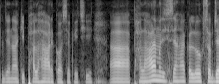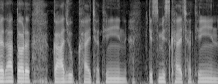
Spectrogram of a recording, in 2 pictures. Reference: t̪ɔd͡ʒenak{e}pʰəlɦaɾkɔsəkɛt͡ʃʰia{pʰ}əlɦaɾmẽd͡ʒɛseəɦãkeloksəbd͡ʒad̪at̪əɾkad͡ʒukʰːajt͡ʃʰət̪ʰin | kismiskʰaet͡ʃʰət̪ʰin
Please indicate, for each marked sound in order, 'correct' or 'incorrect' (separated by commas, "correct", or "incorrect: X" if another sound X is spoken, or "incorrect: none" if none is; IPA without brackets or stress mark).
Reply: incorrect: i, correct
